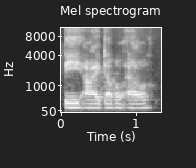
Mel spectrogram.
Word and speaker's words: Billimoria: Nash Billimoria, Billimoria.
